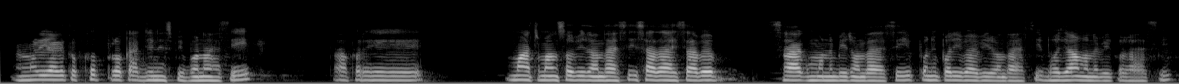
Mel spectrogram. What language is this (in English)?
Odia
